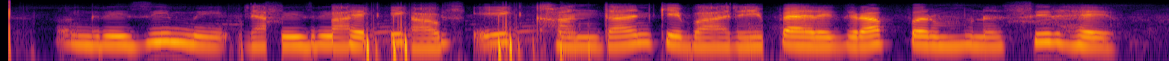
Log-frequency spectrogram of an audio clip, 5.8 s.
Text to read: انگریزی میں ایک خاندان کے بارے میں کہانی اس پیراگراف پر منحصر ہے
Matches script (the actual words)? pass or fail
fail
